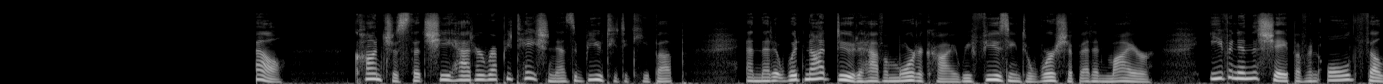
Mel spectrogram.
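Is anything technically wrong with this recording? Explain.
Yes. From the very start until 2.56 s, this speech clip has an audio dropout to silence: the input was already lost when the file begins, and the recording sits in silence until the speech cuts in abruptly. There is no room tone or hiss in that stretch, so it was likely a disconnected or muted input while the recorder kept writing empty samples. On a waveform it is a flat line; on a spectrogram, a fully black band before the speech appears.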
